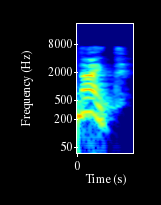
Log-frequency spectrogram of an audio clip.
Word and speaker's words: night: And night also has the silent GH.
